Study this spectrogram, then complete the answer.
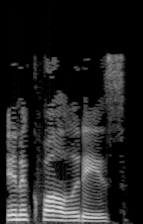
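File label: "inequalities", British English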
